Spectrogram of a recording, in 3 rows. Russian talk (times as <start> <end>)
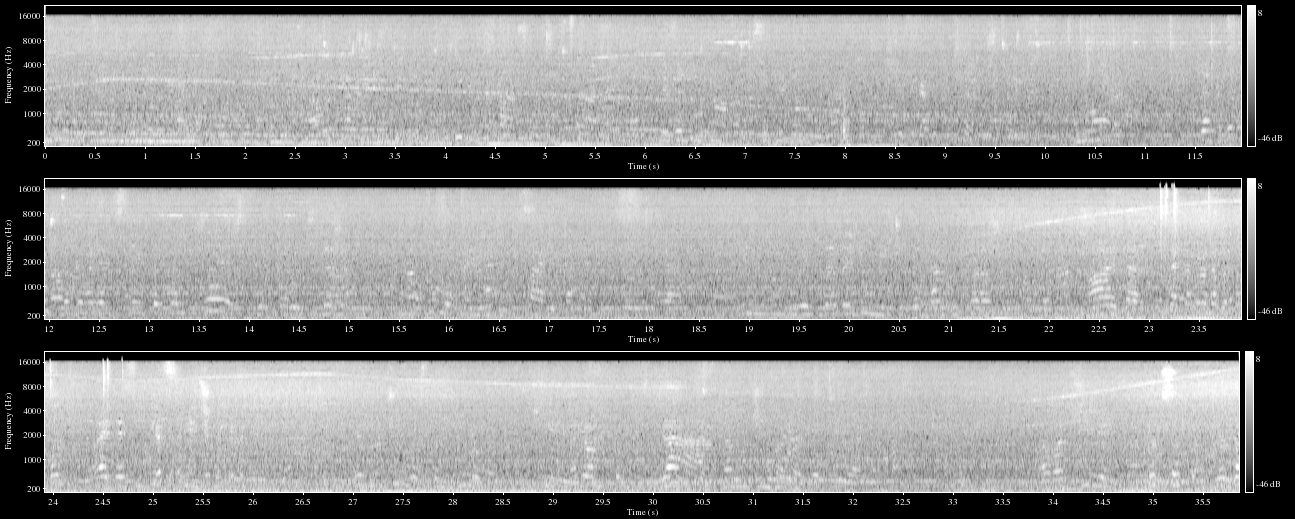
26.9 32.3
